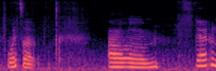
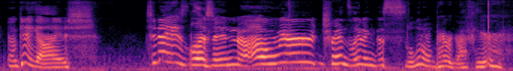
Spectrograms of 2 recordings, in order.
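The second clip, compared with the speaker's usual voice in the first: mock teacher; 4 semitones higher, 5 dB louder than usual. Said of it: "I didn't be like".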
